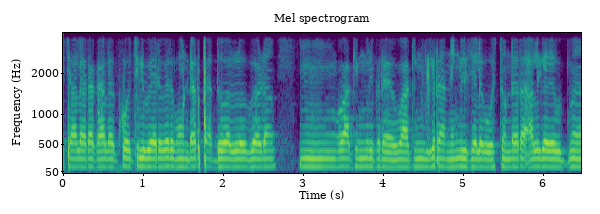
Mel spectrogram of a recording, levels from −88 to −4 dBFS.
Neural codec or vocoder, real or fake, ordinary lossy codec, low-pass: none; real; Opus, 64 kbps; 3.6 kHz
